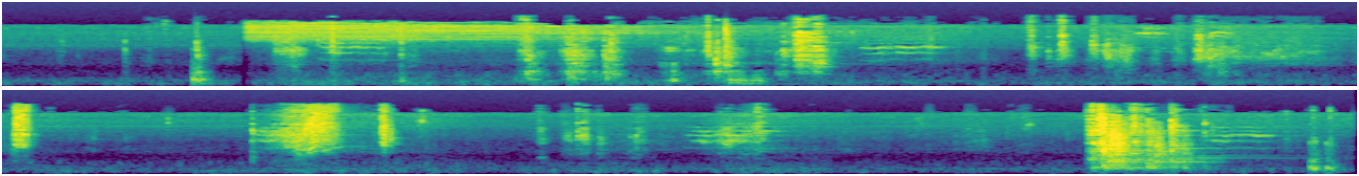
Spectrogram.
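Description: Putty knives scraping and smearing two-part epoxy fairing compound as it is mixed on a scrap of foam board: irregular scrapes and squeaks, with a louder scrape about twelve seconds in.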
